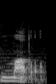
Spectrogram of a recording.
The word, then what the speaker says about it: mobile: with the word mobile which has the stress sound at the beginning nice bomb aside it is mobile and the stress is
